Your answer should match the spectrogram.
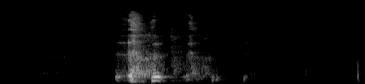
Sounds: Cough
